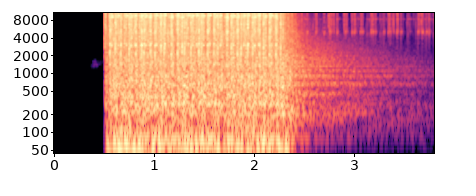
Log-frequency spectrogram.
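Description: Rapid full-magazine handgun fire in the VR shooting game H3VR, a dense, loud burst of shots lasting about two seconds, then a ringing echo tail that fades out.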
